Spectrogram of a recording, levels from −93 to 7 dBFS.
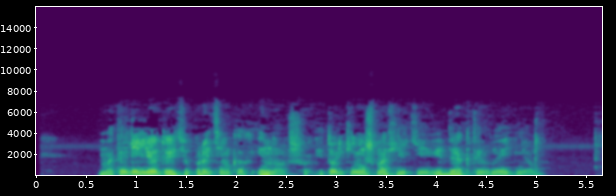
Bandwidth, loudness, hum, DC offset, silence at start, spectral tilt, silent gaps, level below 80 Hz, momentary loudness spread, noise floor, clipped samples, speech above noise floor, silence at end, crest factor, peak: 6.8 kHz; -20 LUFS; none; under 0.1%; 0.65 s; -7.5 dB/octave; none; -54 dBFS; 14 LU; -62 dBFS; under 0.1%; 43 dB; 0.6 s; 18 dB; -2 dBFS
